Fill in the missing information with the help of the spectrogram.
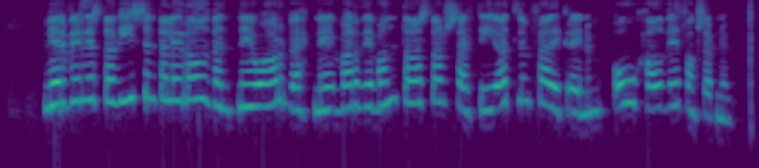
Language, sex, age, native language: Icelandic, female, 40-49, Icelandic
